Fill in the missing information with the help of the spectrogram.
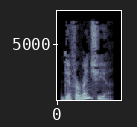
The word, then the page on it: differentia: British English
